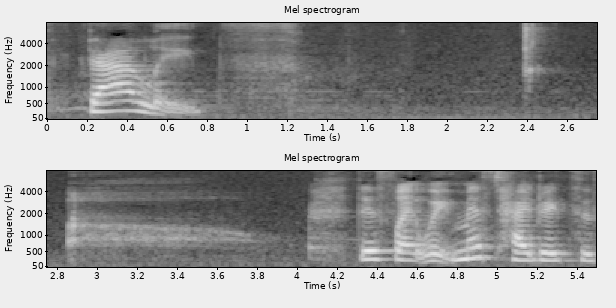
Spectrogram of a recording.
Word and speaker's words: phthalates: It says here it has no parabens, no sulfates, no phthalates.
